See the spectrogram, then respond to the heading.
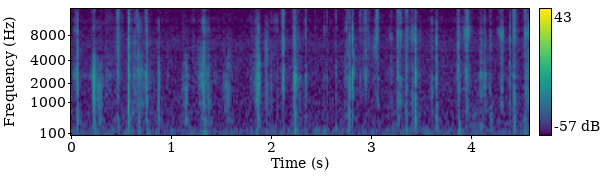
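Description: Long painted nails tap and scratch a filled mini Crest toothpaste tube made of soft plastic laminate with a white plastic cap. About two dozen quick, quiet, crisp ticks and scratchy crinkles are heard, bright and high-pitched with almost no low end. Each one stops dead with no ring.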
